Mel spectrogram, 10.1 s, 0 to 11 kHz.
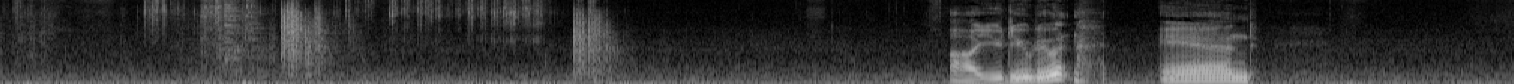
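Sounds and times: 
dice rattling and clattering across a hard surface: 0.0 - 4.3
speech: 6.3 - 8.4.

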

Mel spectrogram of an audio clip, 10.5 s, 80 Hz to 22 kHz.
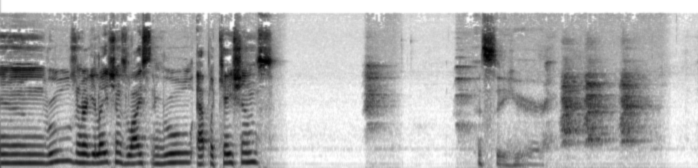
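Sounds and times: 
speech: 0.0 - 4.1, 7.2 - 8.3
dog barking loudly: 5.4 - 5.9, 8.4 - 9.9.

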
